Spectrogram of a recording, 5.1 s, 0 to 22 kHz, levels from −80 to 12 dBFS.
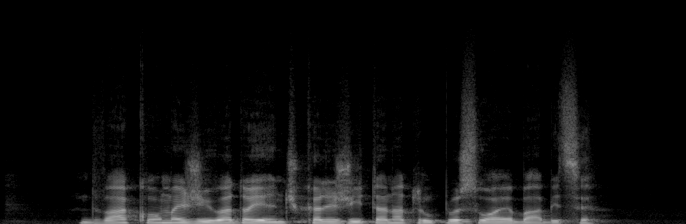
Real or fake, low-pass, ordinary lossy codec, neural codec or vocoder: fake; 19.8 kHz; none; autoencoder, 48 kHz, 32 numbers a frame, DAC-VAE, trained on Japanese speech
